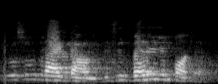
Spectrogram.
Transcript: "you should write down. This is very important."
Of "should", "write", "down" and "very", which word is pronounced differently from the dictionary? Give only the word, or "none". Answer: should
